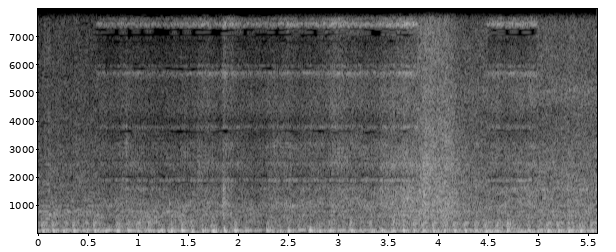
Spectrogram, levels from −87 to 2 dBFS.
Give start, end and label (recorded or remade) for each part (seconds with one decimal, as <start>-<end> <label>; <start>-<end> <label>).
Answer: 0.0-0.6 recorded; 0.6-3.8 remade; 3.8-4.5 recorded; 4.5-5.0 remade; 5.0-5.6 recorded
